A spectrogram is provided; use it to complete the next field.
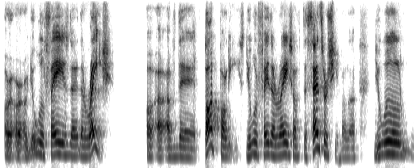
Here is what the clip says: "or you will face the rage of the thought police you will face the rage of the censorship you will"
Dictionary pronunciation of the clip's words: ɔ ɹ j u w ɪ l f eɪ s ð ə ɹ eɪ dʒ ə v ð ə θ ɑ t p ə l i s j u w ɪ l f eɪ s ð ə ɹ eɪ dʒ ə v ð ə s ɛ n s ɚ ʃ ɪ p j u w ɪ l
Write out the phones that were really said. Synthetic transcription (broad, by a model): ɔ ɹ j u w ɪ l f eɪ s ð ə ɹ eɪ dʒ ə v ð ə t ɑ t p ə l i s j u w ɪ l f eɪ s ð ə ɹ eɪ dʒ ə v ð ə s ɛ n s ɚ ʃ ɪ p j u w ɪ l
